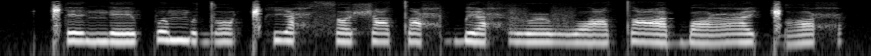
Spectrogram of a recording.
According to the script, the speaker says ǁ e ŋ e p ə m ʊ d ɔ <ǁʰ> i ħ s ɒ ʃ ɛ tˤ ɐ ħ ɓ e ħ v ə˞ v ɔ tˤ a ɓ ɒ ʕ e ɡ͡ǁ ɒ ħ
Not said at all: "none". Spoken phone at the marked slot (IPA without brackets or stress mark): ǁʰ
